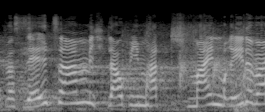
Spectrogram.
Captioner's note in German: Beifall bei der SPD und der FDP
